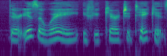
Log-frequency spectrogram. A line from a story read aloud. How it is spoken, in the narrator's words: said the Harvester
